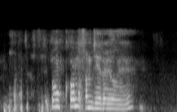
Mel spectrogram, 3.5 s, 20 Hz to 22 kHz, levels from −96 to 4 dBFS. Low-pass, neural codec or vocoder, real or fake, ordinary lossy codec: 7.2 kHz; codec, 16 kHz, 1.1 kbps, Voila-Tokenizer; fake; MP3, 64 kbps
